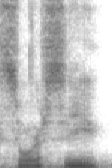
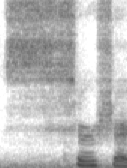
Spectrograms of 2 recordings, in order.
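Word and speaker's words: Saoirse: pronounce it sure I always thought it was like saucy I think it's sir sure because I looked up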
